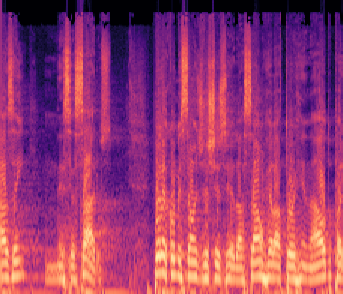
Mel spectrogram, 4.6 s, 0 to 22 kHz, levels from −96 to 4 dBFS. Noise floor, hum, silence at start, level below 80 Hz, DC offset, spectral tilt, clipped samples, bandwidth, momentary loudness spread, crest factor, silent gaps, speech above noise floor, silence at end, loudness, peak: -28 dBFS; none; 0 s; -26 dBFS; under 0.1%; -5 dB/octave; 0.2%; 19 kHz; 11 LU; 8 dB; none; 21 dB; 0 s; -7 LUFS; 0 dBFS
